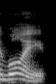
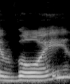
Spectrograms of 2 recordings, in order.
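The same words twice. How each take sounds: First: Put-on "boy" starting with a B, like English B-O-Y; B sound. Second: "voy" with a hard English-style V at the start; hard V sound. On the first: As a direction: close the lips for a B in "boy". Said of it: "kinda sounds like B O Y". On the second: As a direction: bite into the V of "voy". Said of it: "like a hard V sound". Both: Shown as a demonstration.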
